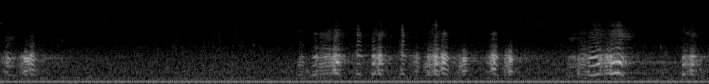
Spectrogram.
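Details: Canada geese fighting, honking loudly in angry territorial chases on water and land; a lone honk opens, then after a pause a rapid burst of harsh nasal honks, some overlapping, over a low hum.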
